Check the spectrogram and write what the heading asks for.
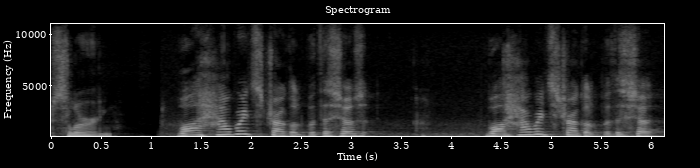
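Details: Adult woman recorded while drunk on alcohol, tape made more than two years earlier; she also had anxiety; slurred speech from alcohol intoxication.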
